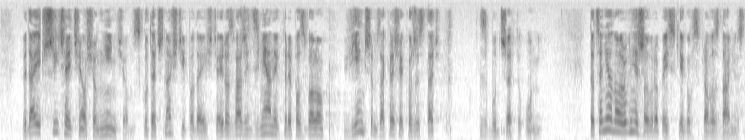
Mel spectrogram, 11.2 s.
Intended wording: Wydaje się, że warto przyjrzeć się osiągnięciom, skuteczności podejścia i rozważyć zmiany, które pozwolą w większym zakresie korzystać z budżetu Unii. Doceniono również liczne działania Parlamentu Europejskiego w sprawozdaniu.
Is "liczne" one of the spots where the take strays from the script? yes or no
yes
